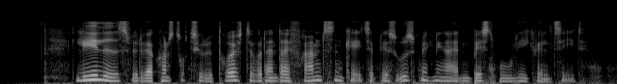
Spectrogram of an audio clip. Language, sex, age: Danish, female, 30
